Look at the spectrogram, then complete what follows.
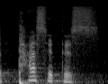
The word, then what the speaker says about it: Tacitus: Sa Google, merong how to pronounce. Ang pronounce pala niya, Tacitus.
